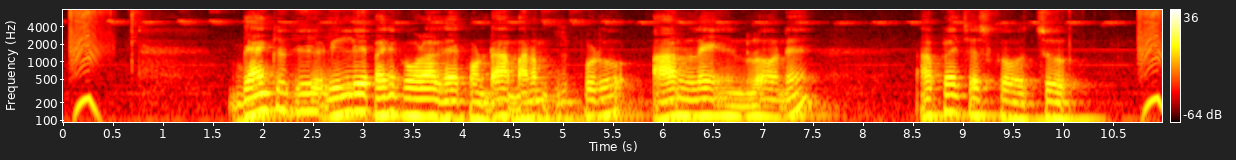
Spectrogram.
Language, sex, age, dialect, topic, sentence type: Telugu, male, 51-55, Central/Coastal, banking, statement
